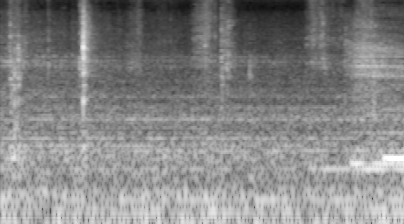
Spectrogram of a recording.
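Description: Faint room tone with a few light ticks and one sharp click a little under a second in. A low hummed voice sound starts near the end.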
